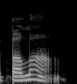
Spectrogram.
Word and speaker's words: balam: The word is actually balam.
